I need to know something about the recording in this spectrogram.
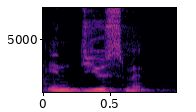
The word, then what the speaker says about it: inducement: Can I hear the pronunciations again? Inducement or inducement?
